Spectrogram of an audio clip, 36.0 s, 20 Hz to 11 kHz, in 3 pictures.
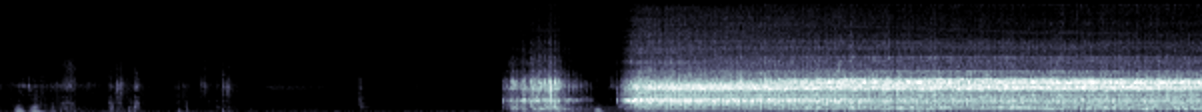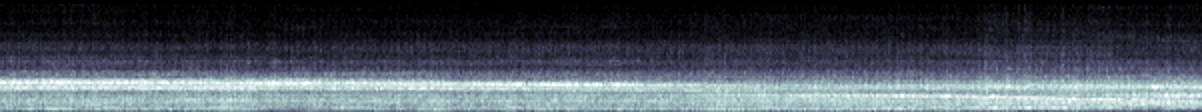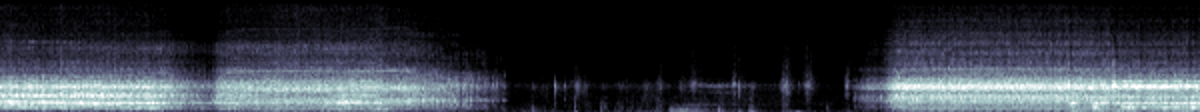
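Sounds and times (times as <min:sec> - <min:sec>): power tool cutting metal: 0:05.0 - 0:29.1, 0:32.6 - 0:36.0.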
